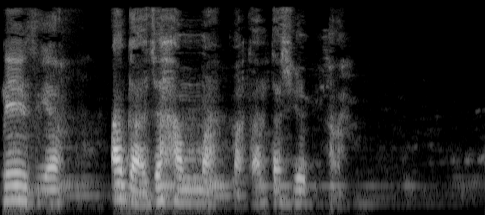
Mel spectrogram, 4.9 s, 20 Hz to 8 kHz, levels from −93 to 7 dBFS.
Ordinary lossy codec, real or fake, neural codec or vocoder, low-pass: MP3, 48 kbps; fake; codec, 44.1 kHz, 7.8 kbps, Pupu-Codec; 7.2 kHz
